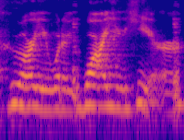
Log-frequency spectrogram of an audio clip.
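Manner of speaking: ordinary delivery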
